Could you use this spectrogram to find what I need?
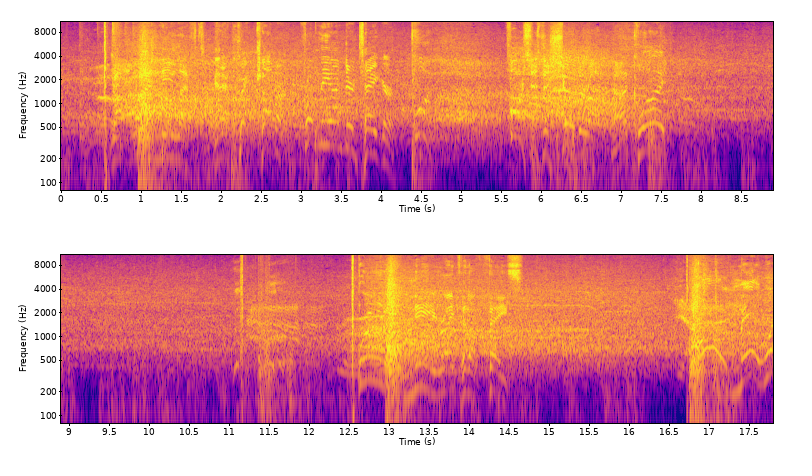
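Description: Heavy thuds sound as a wrestler slams onto the mat.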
